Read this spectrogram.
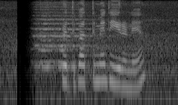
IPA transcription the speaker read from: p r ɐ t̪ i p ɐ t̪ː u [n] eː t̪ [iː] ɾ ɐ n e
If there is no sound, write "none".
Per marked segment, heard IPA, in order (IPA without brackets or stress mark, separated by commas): m, iː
